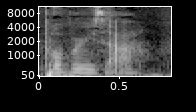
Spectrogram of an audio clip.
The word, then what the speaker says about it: Pobreza: Maldita Pobrezo. – That's an A. – We keep moving it. Pobreza. – So I was right.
